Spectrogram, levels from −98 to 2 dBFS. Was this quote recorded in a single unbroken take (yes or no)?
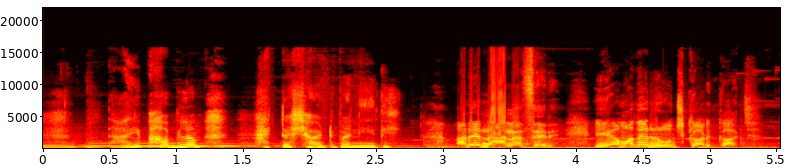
no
